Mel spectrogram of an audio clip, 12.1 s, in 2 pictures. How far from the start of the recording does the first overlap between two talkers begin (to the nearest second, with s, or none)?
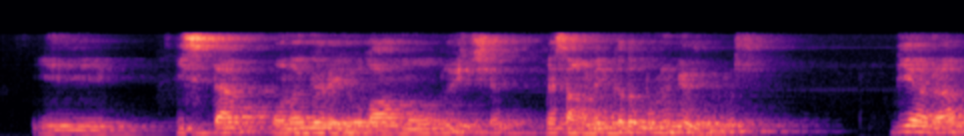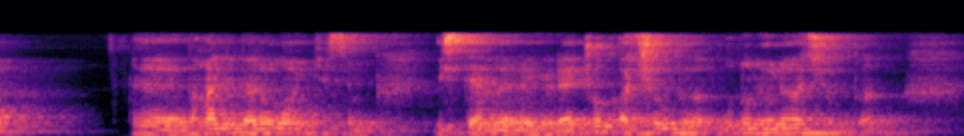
none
